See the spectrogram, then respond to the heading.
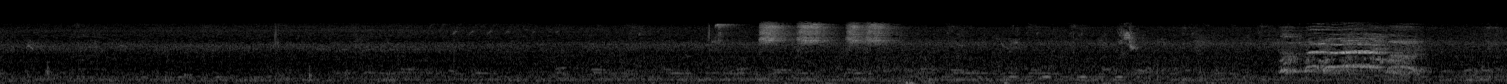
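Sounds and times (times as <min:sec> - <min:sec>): faint outdoor ambience: 0:00.0 - 0:15.0
harsh scratchy bird calls: 0:07.1 - 0:09.0.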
